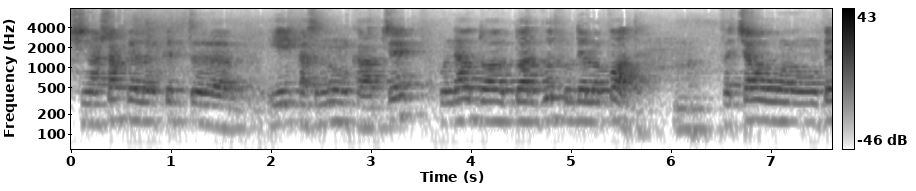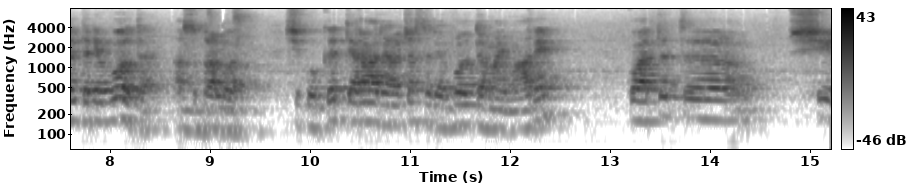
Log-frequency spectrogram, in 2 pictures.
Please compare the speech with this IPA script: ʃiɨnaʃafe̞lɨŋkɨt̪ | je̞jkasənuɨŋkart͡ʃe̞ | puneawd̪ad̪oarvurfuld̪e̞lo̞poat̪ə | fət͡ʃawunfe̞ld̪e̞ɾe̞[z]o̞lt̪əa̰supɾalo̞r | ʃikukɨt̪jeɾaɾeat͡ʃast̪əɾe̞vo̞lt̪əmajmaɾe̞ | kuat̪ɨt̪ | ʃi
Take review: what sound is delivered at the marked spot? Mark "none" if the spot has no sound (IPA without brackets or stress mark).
v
